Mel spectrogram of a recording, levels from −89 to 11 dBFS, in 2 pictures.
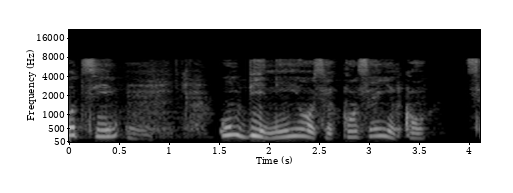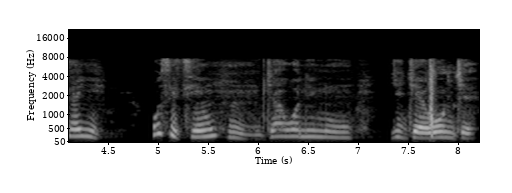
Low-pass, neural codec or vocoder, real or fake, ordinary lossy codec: none; none; real; none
